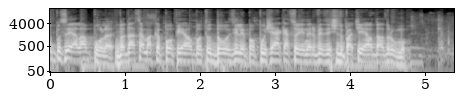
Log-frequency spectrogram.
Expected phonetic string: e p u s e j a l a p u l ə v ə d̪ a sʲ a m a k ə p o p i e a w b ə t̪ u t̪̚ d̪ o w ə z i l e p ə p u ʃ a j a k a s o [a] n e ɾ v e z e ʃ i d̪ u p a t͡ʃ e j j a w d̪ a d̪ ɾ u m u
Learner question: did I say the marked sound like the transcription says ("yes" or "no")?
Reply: no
